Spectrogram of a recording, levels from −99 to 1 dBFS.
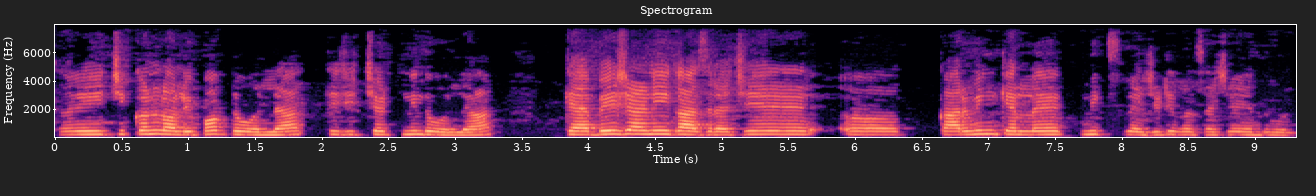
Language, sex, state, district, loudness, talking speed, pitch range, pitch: Konkani, female, Goa, North and South Goa, -17 LUFS, 115 wpm, 220-245 Hz, 235 Hz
